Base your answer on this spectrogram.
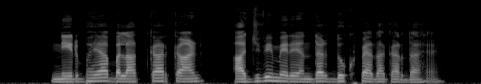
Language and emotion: Punjabi, sad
